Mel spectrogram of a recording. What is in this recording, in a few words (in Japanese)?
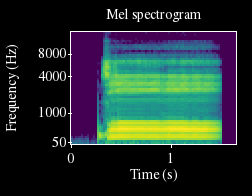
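"じ", Japanese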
